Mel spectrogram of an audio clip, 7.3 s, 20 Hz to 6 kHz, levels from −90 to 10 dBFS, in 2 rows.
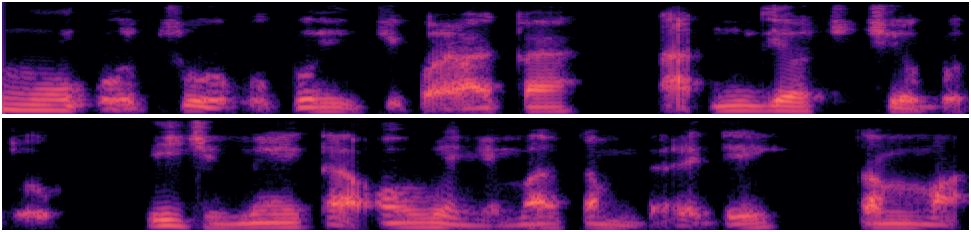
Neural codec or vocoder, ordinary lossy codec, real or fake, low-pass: codec, 32 kHz, 1.9 kbps, SNAC; none; fake; 5.4 kHz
